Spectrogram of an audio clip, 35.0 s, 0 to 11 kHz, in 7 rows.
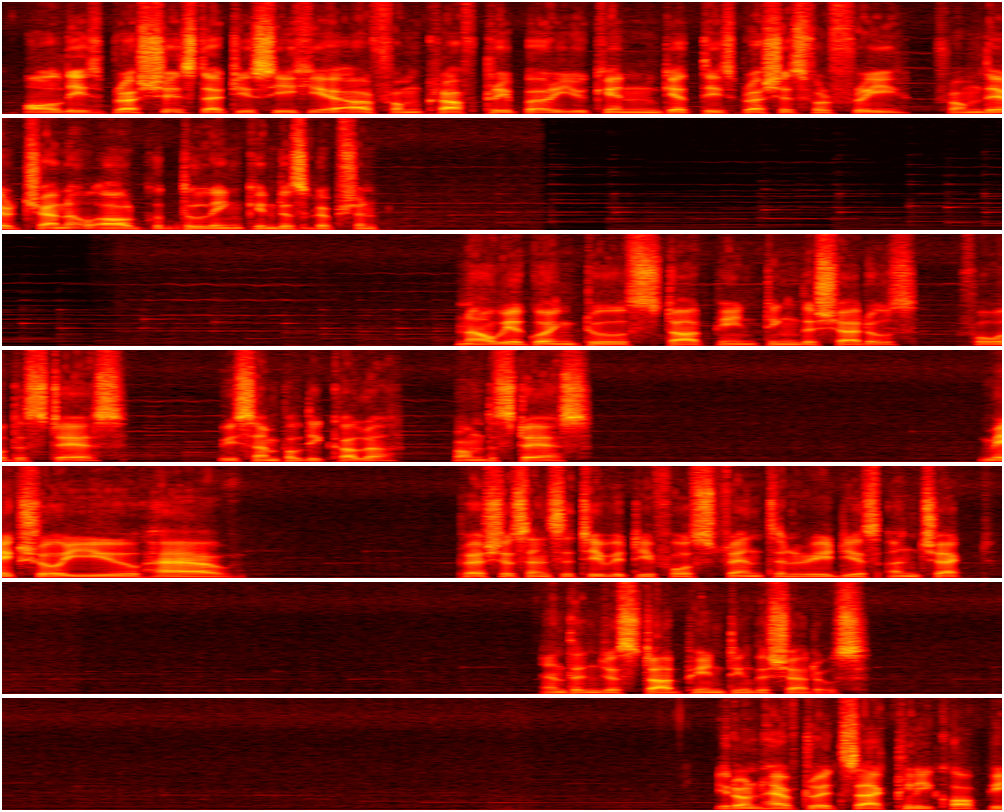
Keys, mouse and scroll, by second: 6.9-7.2 [, 7.2 click, 8.0 ctrl+z, 15.5 click, 16.4 ctrl+z, 16.6 ], 17.0 ], 17.0 ], 17.2 click, 17.2 ], 17.3 click, 17.9 ctrl+z, 18.1 ctrl+z, 19.6 click, 20.7 click, 20.9 click, 21.5 ctrl+z, 21.7 click, 22.0 click, 22.3 click, 23.0 [, 23.1 [, 23.2-24.3 drag, 24.7 click, 25.2 [, 25.4 [, 25.6-27.0 drag, 27.2 click, 28.2 ctrl+z, 28.5 [, 28.6 click, 29.4 click, 29.9 [, 30.3 click, 31.3 ctrl+z, 31.5-33.1 drag.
